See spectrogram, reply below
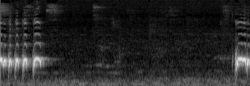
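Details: Calling local perkutut, or zebra dove, meant as a decoy and trapping lure for other doves: a phrase of fast repeated hollow notes fades out, followed by about two seconds of near silence before the next series begins.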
